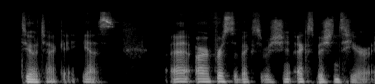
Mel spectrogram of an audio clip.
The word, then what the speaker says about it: Teotihuacan: Teotihuacan, yes.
